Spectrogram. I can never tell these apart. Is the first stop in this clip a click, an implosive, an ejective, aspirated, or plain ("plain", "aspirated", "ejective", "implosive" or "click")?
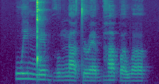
click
